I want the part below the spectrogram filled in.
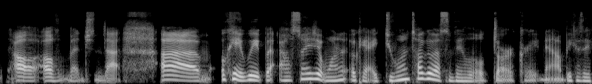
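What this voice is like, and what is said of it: Usual voice. Nothing is said of it.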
